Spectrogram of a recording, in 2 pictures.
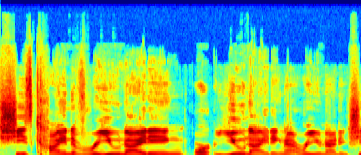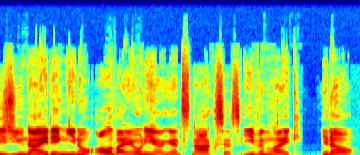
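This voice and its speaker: A man's voice: fairly low pitch, no echo. A man giving casual, enthusiastic reaction commentary in an informal, slangy way, as a video host. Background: music from the videos being watched.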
